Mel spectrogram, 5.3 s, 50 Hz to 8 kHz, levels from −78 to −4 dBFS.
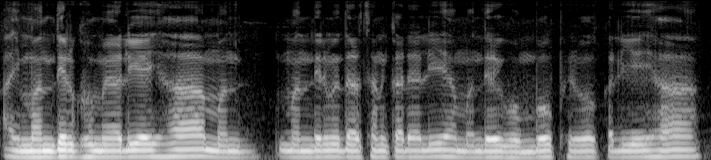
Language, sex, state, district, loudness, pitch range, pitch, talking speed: Bhojpuri, male, Bihar, Sitamarhi, -17 LUFS, 110-120 Hz, 115 Hz, 200 wpm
